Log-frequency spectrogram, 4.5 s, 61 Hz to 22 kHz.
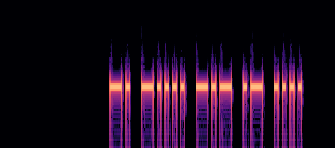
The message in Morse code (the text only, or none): N6KAH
